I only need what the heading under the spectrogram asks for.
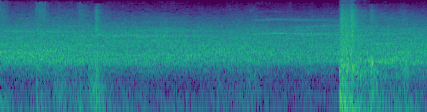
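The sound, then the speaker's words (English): A wrestler is slammed onto the ring mat by a back body drop: one heavy, booming thud bursts out near the end over a steady roar of crowd noise. “Devon now sends Pillman off the ropes and hits him with a huge back body drop”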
